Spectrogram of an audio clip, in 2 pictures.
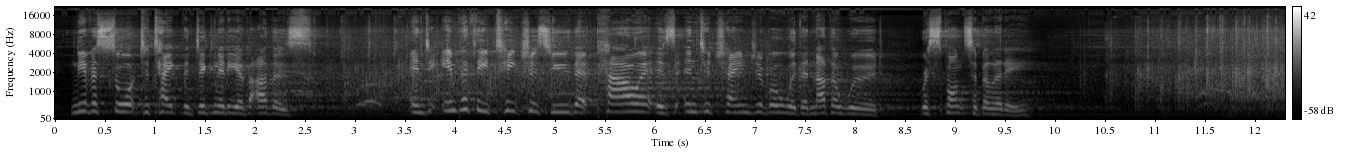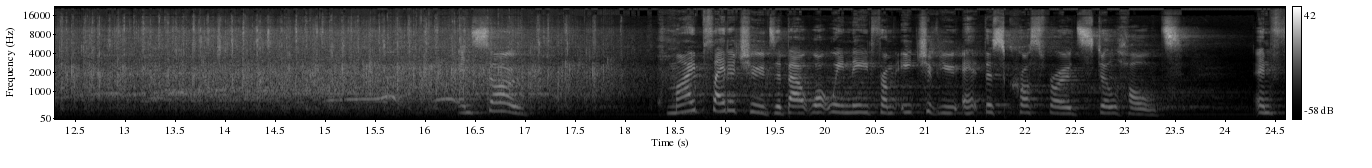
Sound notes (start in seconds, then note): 10.2 audience applauds and cheers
